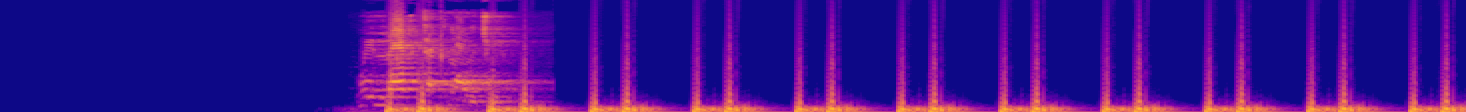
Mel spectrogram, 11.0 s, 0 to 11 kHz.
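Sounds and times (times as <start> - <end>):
heartbeat thumps: 2.9 - 11.0.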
